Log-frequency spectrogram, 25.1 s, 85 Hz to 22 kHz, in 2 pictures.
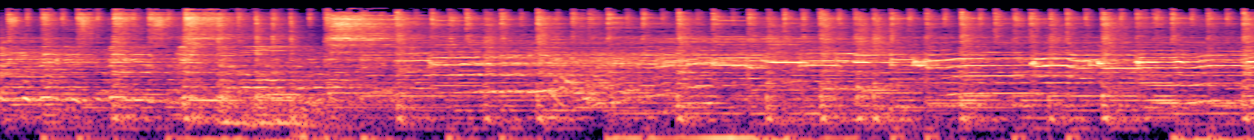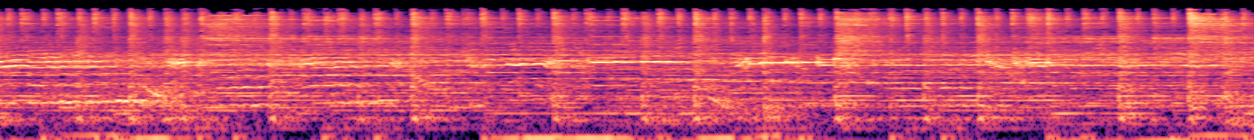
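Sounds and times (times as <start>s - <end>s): bass guitar: 0.0s - 25.0s
electric guitar melody: 0.0s - 25.0s
steady drum beat: 0.0s - 25.0s.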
